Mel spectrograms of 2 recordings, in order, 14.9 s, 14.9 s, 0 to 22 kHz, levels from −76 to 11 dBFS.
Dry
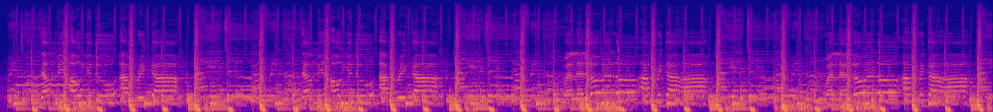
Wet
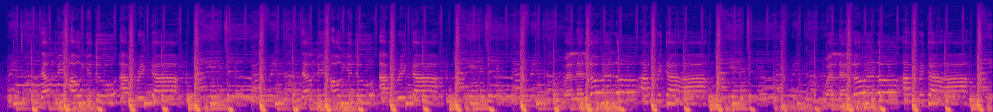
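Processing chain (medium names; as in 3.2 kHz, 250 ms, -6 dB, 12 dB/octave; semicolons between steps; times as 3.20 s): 11.21–12.34 s: compression 6:1, threshold -20 dBFS, peak gain reduction 9.5 dB; trim +1.5 dB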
